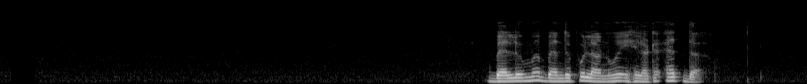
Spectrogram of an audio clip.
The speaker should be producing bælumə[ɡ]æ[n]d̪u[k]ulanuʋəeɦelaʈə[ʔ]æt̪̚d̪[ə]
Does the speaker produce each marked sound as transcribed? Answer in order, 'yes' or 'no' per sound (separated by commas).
no, yes, no, yes, no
